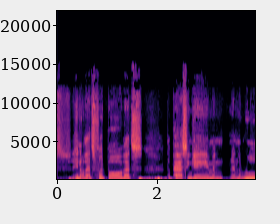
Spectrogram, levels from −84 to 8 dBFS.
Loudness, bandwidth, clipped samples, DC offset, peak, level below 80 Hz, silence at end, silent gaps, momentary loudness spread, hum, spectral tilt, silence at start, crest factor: -25 LUFS; 15 kHz; under 0.1%; under 0.1%; -10 dBFS; -42 dBFS; 0 s; none; 10 LU; none; -3.5 dB/octave; 0 s; 16 dB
